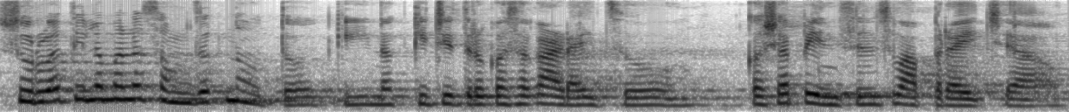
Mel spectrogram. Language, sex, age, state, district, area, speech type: Marathi, female, 18-30, Maharashtra, Mumbai City, urban, spontaneous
